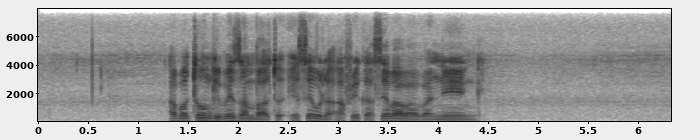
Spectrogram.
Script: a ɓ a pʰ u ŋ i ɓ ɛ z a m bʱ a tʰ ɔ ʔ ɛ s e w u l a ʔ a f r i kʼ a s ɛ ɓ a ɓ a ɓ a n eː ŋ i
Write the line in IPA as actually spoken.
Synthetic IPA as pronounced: a ɓ a tʰ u ŋ i ɓ ɛ z a m bʱ a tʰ ɔ ʔ ɛ s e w u l a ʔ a f r i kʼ a s ɛ ɓ a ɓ a ɓ a n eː ŋ i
